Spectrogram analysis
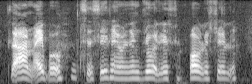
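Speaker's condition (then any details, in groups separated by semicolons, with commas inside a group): ALS; affects hands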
